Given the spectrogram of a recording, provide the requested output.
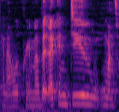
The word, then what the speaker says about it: alla prima: Jasmine, what does alla prima mean?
